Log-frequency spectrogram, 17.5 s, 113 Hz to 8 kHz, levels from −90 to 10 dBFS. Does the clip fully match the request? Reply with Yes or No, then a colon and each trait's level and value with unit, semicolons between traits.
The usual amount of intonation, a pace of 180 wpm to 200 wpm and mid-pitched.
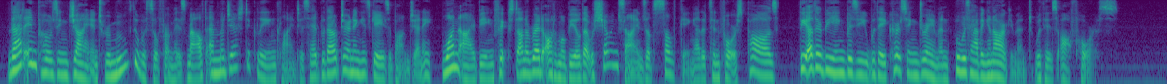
Yes: average, 5.0 semitones; average, 190 wpm; medium, 180 Hz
